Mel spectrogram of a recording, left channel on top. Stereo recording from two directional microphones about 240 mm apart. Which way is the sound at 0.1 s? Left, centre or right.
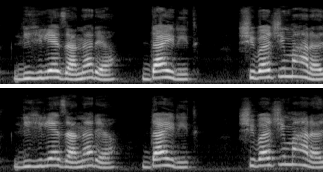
Centre.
